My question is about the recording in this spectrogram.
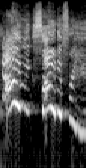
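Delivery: beam through the words while laughing; high excited laugh-talk; laughing excitement. Retold or imitated. Retelling her excited reply.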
